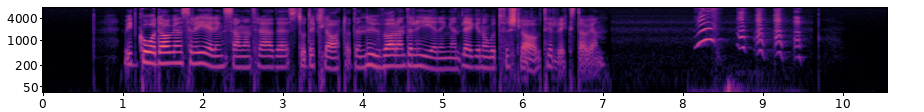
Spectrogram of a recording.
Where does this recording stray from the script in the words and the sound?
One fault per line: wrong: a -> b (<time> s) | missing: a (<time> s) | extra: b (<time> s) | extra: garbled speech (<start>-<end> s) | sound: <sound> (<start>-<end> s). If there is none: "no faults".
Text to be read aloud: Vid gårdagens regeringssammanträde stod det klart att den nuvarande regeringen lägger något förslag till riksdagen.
sound: laugh (8.1-9.6 s)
